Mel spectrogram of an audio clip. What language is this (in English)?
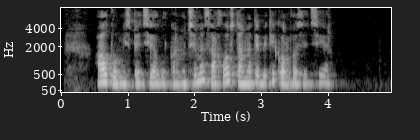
Georgian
